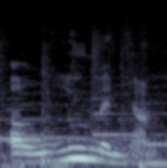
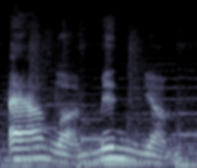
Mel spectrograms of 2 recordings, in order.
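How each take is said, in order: First: It is said with an American accent. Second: It is said with a British accent. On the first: "the American is aluminum" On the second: "the British goes aluminium"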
